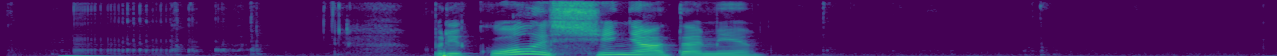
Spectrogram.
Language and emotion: Russian, neutral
